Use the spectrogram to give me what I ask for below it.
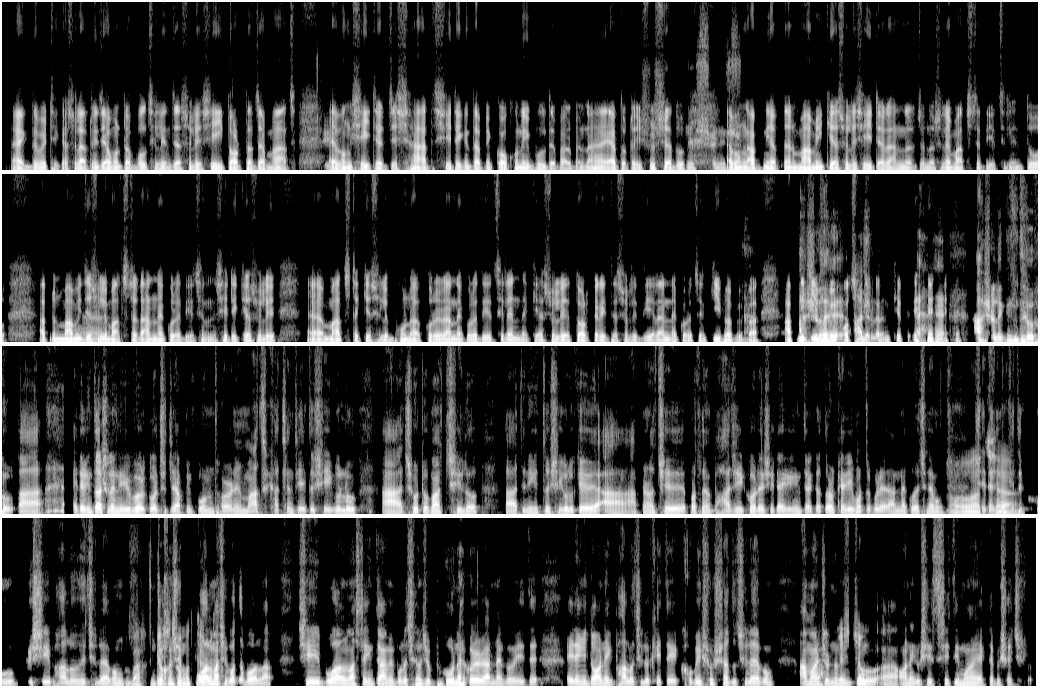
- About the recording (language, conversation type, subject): Bengali, podcast, লোকাল বাজারে ঘুরে তুমি কী কী প্রিয় জিনিস আবিষ্কার করেছিলে?
- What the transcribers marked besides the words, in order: other noise; laughing while speaking: "আসলে, আসলে হ্যাঁ, আসলে কিন্তু"; chuckle; lip smack; other background noise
